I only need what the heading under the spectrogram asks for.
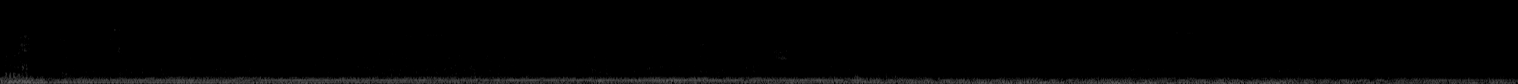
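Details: Brown tabby-and-white cat, apparently a stray, kneading and licking, gives a steady low rumbling purr that runs unbroken through the clip, with faint high whistles of birds in the background.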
